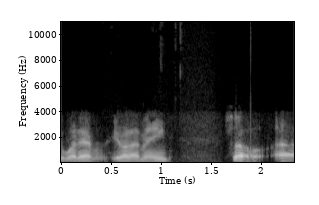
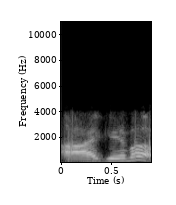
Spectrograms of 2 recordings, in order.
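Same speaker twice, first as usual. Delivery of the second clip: loud, pleading screaming; 9 semitones higher than usual. Speaker recounting a match, telling the referee he gives up, retelling a scream. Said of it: "I start screaming".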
